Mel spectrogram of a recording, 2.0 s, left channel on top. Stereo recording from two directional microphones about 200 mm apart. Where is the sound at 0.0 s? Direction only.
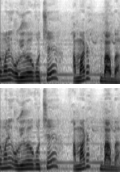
15° left (ahead or behind).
